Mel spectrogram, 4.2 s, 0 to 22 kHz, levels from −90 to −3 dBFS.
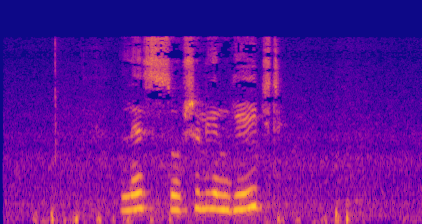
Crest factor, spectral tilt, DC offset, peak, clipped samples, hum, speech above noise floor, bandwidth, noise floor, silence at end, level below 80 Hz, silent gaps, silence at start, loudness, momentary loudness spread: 18 dB; -3.5 dB/octave; under 0.1%; -6 dBFS; under 0.1%; none; 30 dB; 11.5 kHz; -50 dBFS; 0.7 s; -44 dBFS; none; 0.35 s; -20 LUFS; 21 LU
